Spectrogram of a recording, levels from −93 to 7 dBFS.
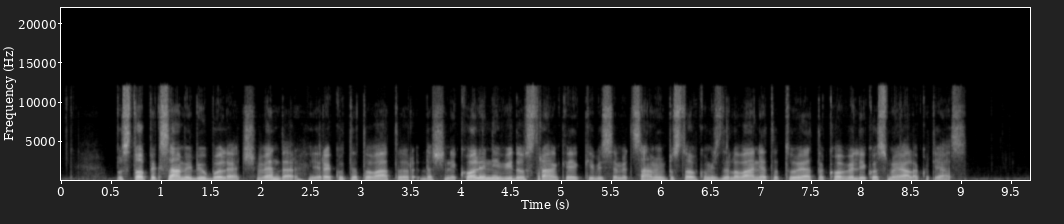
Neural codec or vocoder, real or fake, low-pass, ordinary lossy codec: none; real; 10.8 kHz; Opus, 16 kbps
